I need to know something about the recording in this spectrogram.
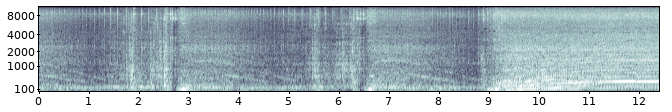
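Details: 1995 VW T4 with 2.5-litre ACU engine at about 87–90 °C, new lambda probe fitted: warm engine stumbles, revs surge and sag with hard dips, then a strained idle; fault starts around 83 °C, cause unclear. Rough running and stalling when warm.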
